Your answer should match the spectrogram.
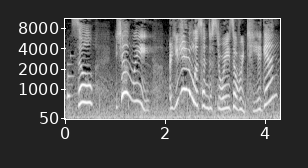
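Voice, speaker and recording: A woman voicing a tiny, childlike fairy companion in a video game, excitable, cheeky and chirpy. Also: moderate pace, over loud music, exaggerated voice. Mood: curious. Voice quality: squeaky, childlike. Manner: chirpy, refers to self in third person.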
